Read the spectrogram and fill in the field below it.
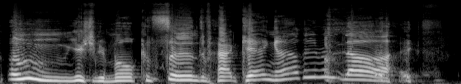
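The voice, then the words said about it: Kenneth Williams-style camp voice. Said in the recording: “he says it in a real Kenneth Williams voice for some reason. His voice, his accent was all over.”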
